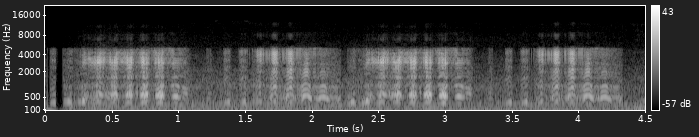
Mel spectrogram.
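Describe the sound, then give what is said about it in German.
Curious goats at an inn near the top of a steep climb up the Gis bleat loudly, several overlapping wavering cries in two bursts with a short pause between, with no one speaking. “Erst einmal den wie immer sehr neugierigen Ziegengrüß Gott sagen.”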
